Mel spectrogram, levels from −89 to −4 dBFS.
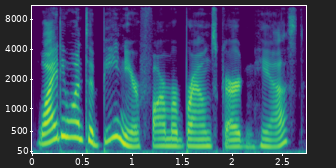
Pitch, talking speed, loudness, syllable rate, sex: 210 Hz, 260 wpm, -19 LUFS, 5.7 syllables/s, female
